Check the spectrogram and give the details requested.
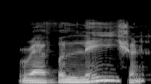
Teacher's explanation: lay itu kan ditekan di kedua akhir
